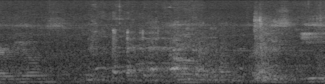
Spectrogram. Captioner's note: audience laughing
